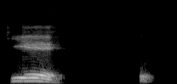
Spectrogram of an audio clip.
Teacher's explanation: La vocal cerrada se incrementa hacia una vocal abierta y la vocal abierta es la vocal tónica. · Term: diptongo creciente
